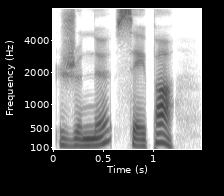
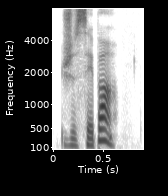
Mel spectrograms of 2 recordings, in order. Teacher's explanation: In real spoken French, they almost always drop the ne in negative sentences. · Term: Dropping that ne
